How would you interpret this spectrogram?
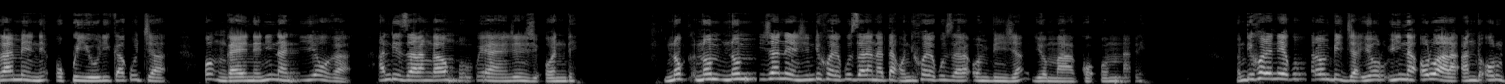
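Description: Throughout, the speech has passed through what is likely a low-delay AAC (AAC-ELD) encoder running at a low rate, consistent with about 32 kbps. Its short frames resolve the voice's harmonics poorly, so the sound is plainly rough and grainy, with noise filling between harmonics.

AAC frame loss with concealment strikes five times. Each time, audio went missing and the decoder filled the gap from the last good spectrum, leaving a smeared, noisy, phasey patch:

At 2.89 to 3.07 s, about 100 ms is lost.

At 4.49 to 4.87 s, 200 ms is lost in short scattered runs.

At 7.45 to 7.67 s, just before "nee ndji ndi hole", 140 ms is lost.

At 11.15 to 11.42 s, after "oku zala ombindja yomaako", the loss includes a run of roughly a tenth of a second.

At 12.95 to 13.19 s, after "hole nee", 160 ms is lost.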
